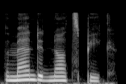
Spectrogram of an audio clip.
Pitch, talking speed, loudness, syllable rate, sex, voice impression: 185 Hz, 240 wpm, -15 LUFS, 4.4 syllables/s, female, feminine, adult-like, slightly relaxed, slightly weak, muffled, slightly intellectual, calm, friendly, reassuring, elegant, kind, modest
